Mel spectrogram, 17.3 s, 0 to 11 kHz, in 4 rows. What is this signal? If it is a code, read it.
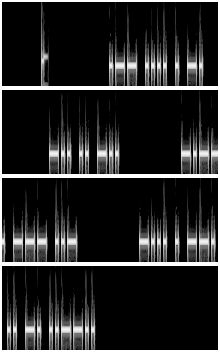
Morse code, heard as a keyed tone, about 20 wpm, 700 Hz. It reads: WHEN DID YOU BEGIN?
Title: 3x Word-Spacing - Sentences from Top 300 Words - 20wpm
